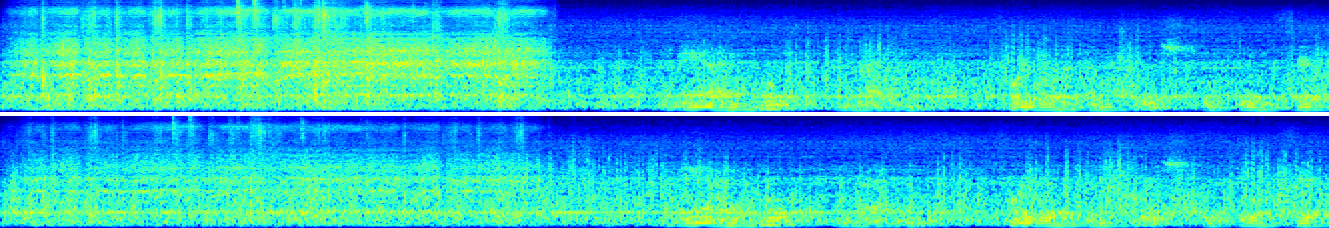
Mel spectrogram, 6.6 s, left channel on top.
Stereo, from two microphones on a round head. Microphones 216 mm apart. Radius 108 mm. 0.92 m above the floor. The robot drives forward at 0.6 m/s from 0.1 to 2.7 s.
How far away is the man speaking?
About 2 m.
